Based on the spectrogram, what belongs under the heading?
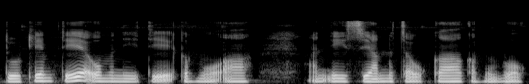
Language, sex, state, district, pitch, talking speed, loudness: Mizo, female, Mizoram, Aizawl, 135 Hz, 215 wpm, -15 LUFS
